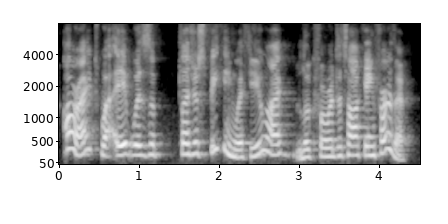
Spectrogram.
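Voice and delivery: put-on high, courteous German-accented receptionist; Ramona. Receptionist ends a pleasant chat with a guest, German accent. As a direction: sign off politely, pitched high, in a German accent. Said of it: "some variation of my shitty German accent".

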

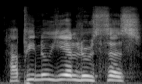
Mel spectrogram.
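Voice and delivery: loud, high holler at the losers; mock jeering shout. Host hollers a New Year taunt at losers, mock jeering shout.

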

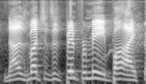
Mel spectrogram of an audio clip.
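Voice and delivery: mock-brutal send-off to a sacked employee; harsh dismissal. Gamer acting out firing the coach, harsh and dismissive.

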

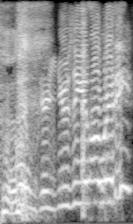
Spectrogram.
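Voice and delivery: high, hammed-up fake surprise; high mock promo voice; mock YouTuber pitch. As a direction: play an over-keen advertiser caught off guard. Parody of annoying channel ad.

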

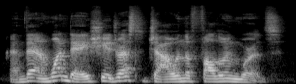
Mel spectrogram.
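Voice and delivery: ordinary delivery

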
